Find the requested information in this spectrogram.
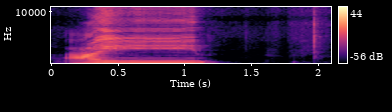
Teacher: आइन जो है वो वस्तु हलक से अदा होता है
